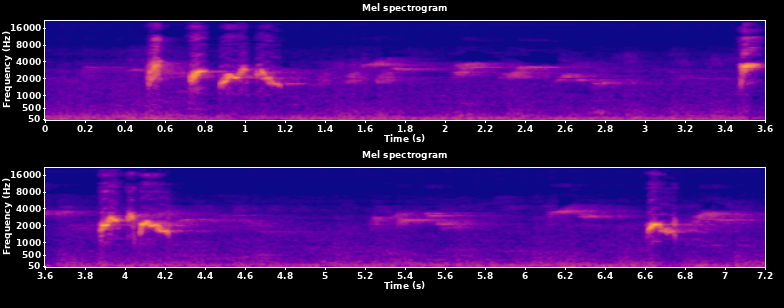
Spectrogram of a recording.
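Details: Red-whiskered bulbul contest song meant to rouse birds for competition; clusters of sharp warbled notes roughly every three seconds, joined by softer drawn-out whistles in the gaps.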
